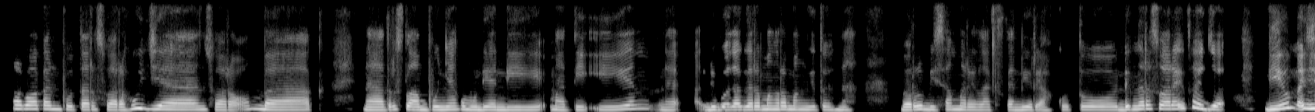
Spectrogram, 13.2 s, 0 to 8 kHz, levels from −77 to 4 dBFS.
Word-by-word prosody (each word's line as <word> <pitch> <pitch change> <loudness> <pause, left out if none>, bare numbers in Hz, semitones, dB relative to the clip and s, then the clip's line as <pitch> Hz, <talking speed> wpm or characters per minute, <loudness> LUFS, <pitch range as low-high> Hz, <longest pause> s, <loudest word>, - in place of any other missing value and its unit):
aku 260 -1 +3
akan 255 -1 0
putar 220 -1 0
suara 205 -2 +1
hujan, 230 -6 +2
suara 200 -3 -1
ombak. 210 -4 +1 0.5
Nah, 200 -1 +2
terus 225 +2 -3
lampunya 215 +1 +2
kemudian 210 -2 +2
dimatiin 210 +6 -3
na 190 -1 -4 0.3
dibuat 205 0 +1
agak 220 +1 +3
remang-remang 225 -1 +2
gitu. 215 -1 -5
Nah, 200 -2 -4 0.5
baru 205 +4 +5
bisa 220 +1 -3
merilekskan 200 -2 -2
diri 200 -1 0
aku 175 - -8
tuh, 210 -1 0
dengar 235 +4 +3
suara 260 -2 +2
itu - - -3
aja, 235 -3 +2 0.5
diam 270 +11 +5
aja, 295 0 +6
215 Hz, 135 wpm, -16 LUFS, 205-230 Hz, 0.5 s, aja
